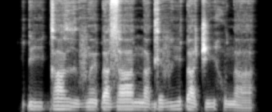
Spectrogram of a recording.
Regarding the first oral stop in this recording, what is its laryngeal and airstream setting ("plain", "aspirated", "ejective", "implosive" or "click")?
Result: implosive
